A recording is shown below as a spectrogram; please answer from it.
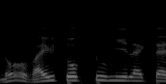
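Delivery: put-on Indian accent, high-pitched. Retelling a confrontation, voicing Jimmy's reply in the speaker's best Indian accent. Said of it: "That's my best Indian accent".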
